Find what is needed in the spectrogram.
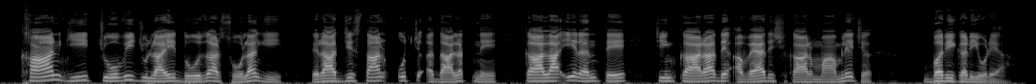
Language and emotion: Dogri, neutral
